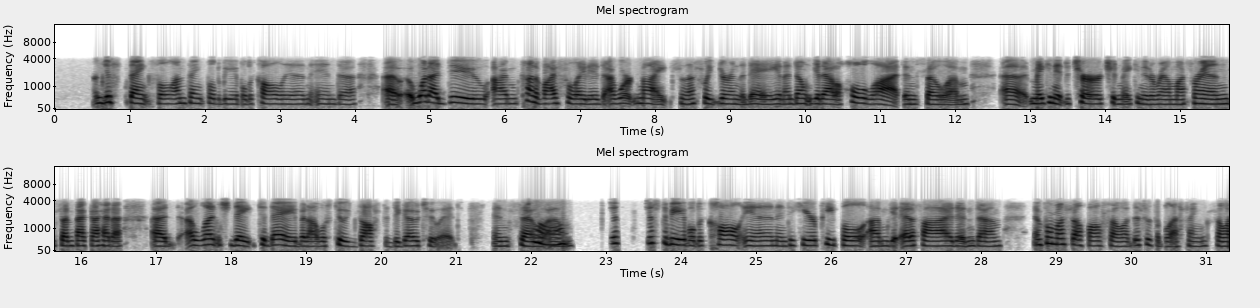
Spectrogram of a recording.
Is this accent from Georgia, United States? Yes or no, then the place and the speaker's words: yes; Savannah, Georgia, United States; And I'm actually from Savannah, Georgia, where there are a lot of cobblestone roads.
